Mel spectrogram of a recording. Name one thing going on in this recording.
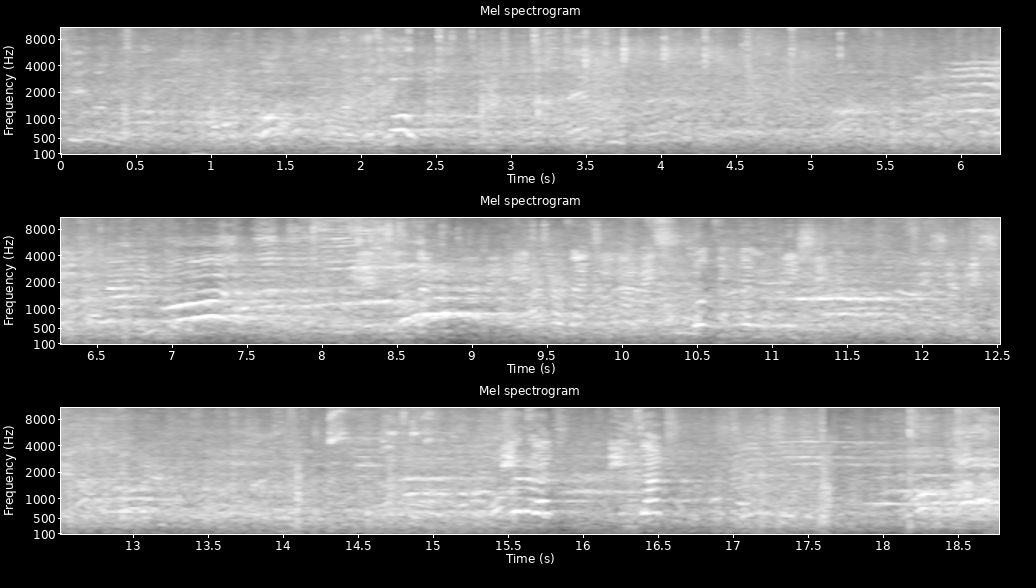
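A crowd murmurs and cheers in a large hall.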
